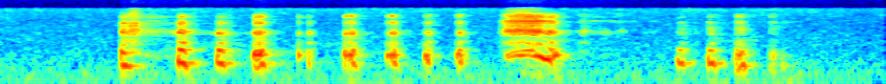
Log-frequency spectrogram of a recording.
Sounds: Laughter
